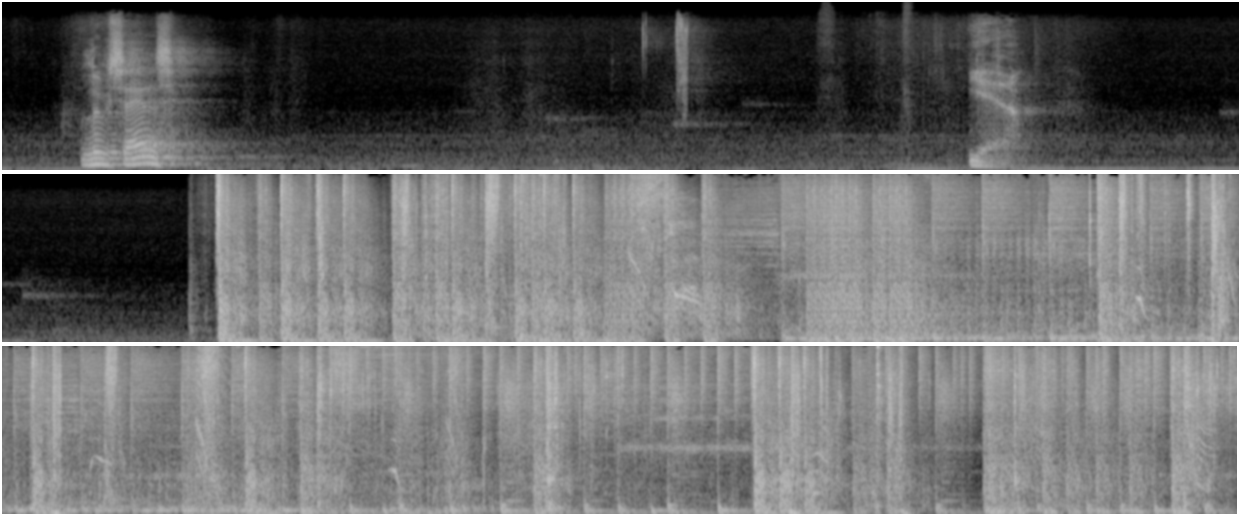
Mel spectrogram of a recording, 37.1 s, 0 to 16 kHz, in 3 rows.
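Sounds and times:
rapid gunshots: 14.5s - 37.0s.

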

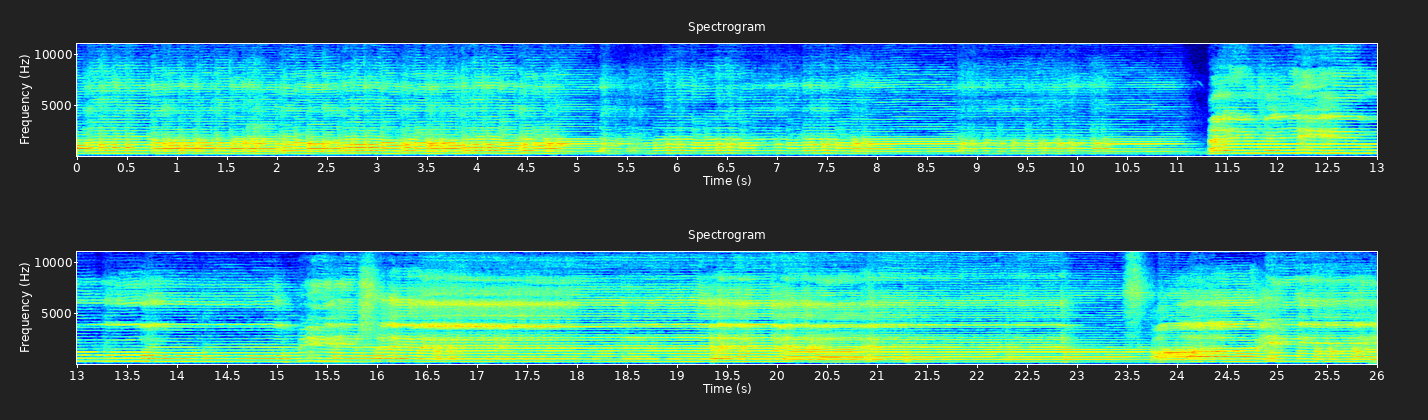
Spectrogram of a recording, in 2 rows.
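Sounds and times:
bowed single-string folk instrument: 0.0s - 26.0s
person singing: 11.2s - 26.0s.

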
